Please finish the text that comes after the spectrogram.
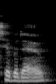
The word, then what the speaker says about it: Thibodeau: for mispronouncing his name I was putting on our in there and it's thi be DEA you or there's an O in there thi be o de au I believe is how it's about but pronounced Thibodeau so I apologize to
